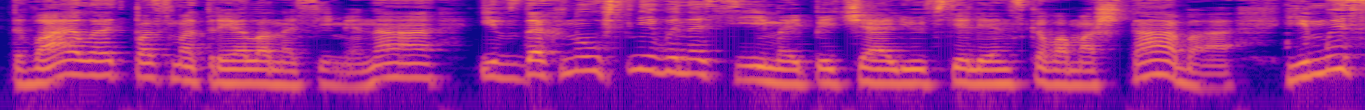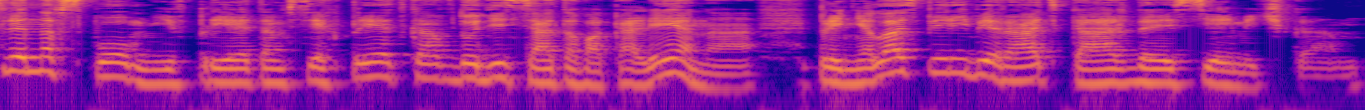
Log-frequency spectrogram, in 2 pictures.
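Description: A reader narrating an amateur fan story with expressive storytelling. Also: mid-range voice, normal speed, hardly any pauses.

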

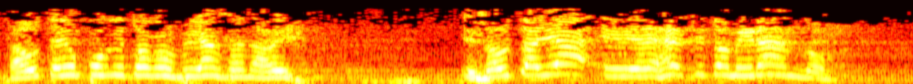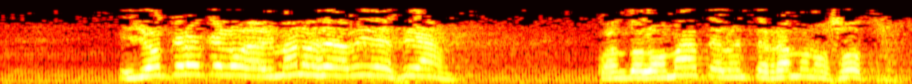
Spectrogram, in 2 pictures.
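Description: A male pastor preaching a sermon, fervent and dramatic, often shouting praise. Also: very high voice, fast talker. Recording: dull lo-fi recording with faint noise.

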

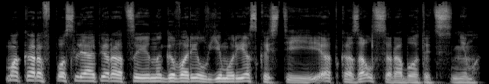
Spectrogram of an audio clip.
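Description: A male audiobook reader voicing a chatty, excitable young woman who gossips and exclaims breathlessly. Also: fairly high pitch, a little fast, no room sound, studio quality, pitched above the performer's own voice, natural voice. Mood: gossiping. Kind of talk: audiobook character voice.

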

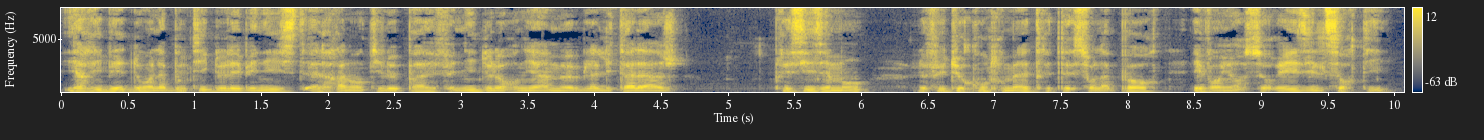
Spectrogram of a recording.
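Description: A middle-aged male narrator reading a novel aloud in a measured, steady manner. His voice sits low, with a husky, dark and mellow grain. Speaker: audiobook narrator. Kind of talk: scripted narration.

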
